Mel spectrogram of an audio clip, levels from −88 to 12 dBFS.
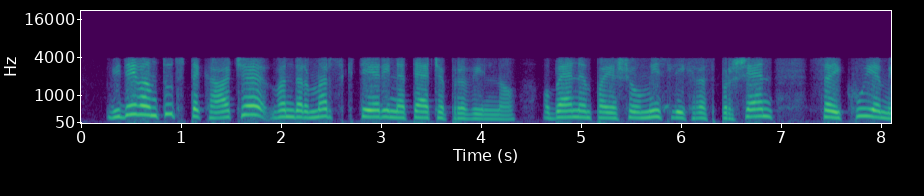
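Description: A harsh, rasping hiss rides on the speech from start to finish, rising and falling with the level of the voice, and nothing above 4 kHz comes through, so the sound is dull and telephone-narrow. This is plainly audible G.726 ADPCM damage. The codec sends only a few bits per sample describing how far each sample strays from a running prediction, and the coarseness here fits its 24 kbit/s mode, leaving level-tracking quantisation noise.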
